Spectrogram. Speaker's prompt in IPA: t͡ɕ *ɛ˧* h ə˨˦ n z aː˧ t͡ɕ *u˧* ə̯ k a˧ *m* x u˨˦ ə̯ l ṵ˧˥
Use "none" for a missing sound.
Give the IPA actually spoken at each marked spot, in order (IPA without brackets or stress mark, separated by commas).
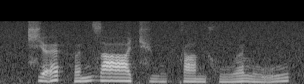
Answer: ɛ̰˧˥, ṳ˨˩, n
